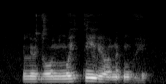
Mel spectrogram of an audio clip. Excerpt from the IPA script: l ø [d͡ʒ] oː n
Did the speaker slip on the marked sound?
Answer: yes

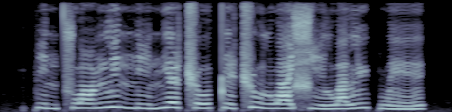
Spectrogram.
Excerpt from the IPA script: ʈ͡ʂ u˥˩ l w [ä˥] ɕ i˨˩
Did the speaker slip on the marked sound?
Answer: yes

